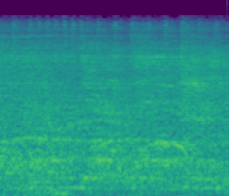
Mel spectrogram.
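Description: A baseball stadium crowd at a Cosmic Baseball game gives off a broad, continuous roar of cheering, fairly faint and diffuse, lasting under two seconds with no clear voices above it.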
